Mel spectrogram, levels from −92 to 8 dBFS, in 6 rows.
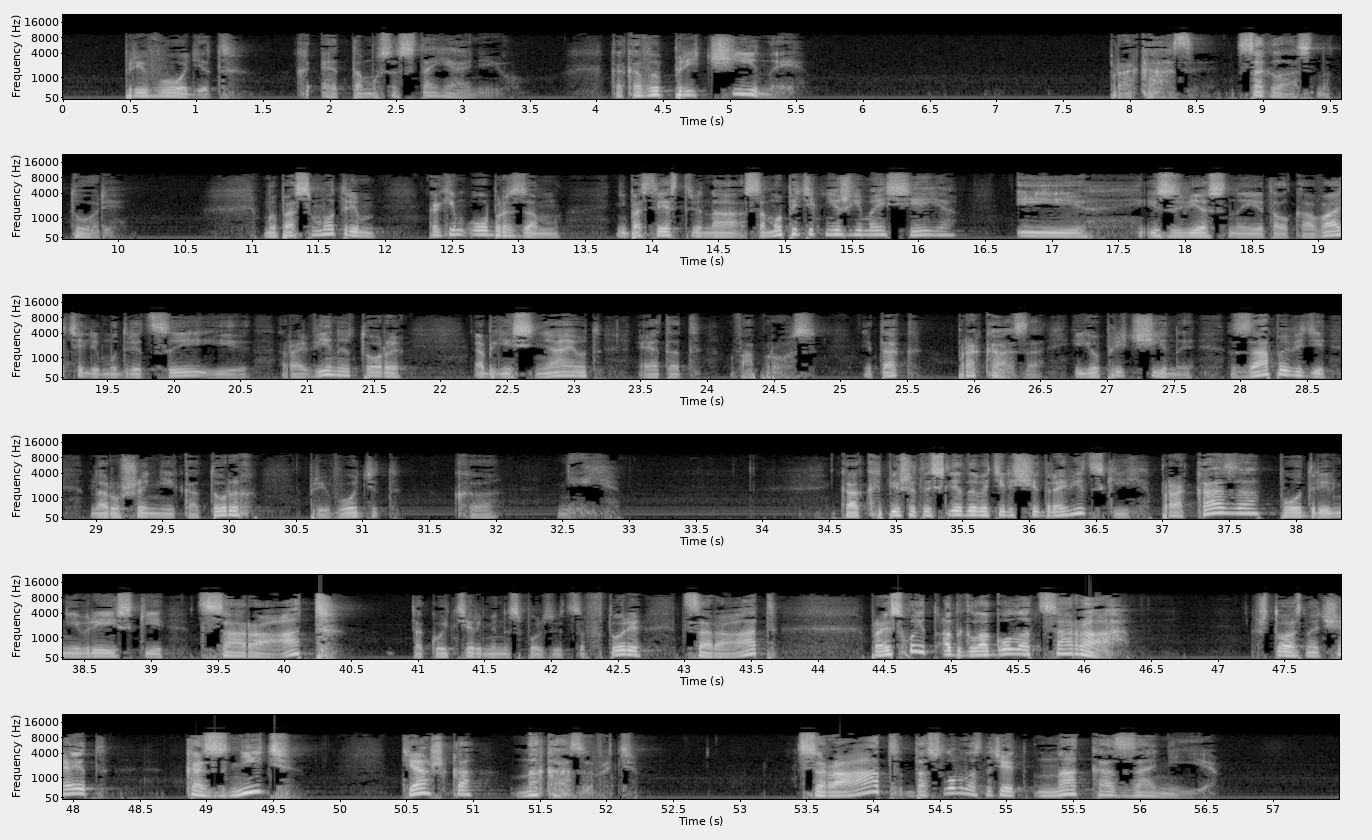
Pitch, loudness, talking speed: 105 Hz, -19 LUFS, 65 wpm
